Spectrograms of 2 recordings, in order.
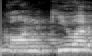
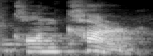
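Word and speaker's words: conquer: console console এরপর কনকার এটাকে আমরা সারাজীবন কন কিউআর বলে আসছি এটা উচ্চারণ হবে কনকার কনকার জয় লাভ করা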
